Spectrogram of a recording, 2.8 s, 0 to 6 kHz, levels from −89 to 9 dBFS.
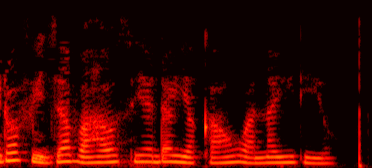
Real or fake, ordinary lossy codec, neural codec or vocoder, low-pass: real; MP3, 24 kbps; none; 5.4 kHz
